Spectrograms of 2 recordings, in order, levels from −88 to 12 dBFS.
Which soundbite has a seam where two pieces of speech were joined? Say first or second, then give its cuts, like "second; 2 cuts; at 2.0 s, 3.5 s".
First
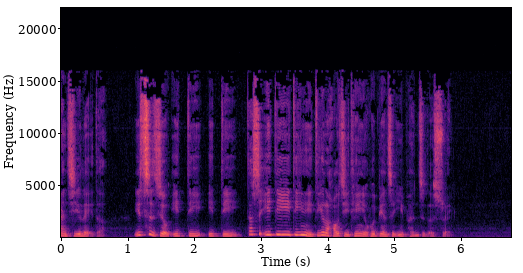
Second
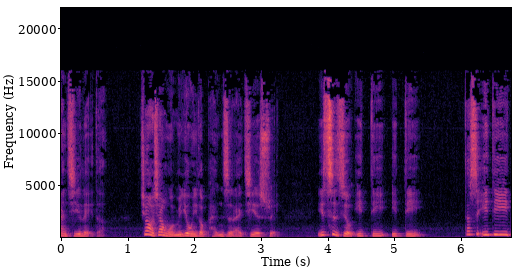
first; 2 cuts; at 1.1 s, 2.7 s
